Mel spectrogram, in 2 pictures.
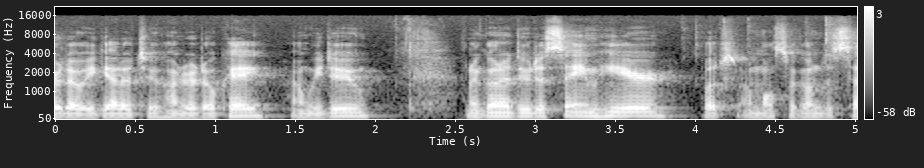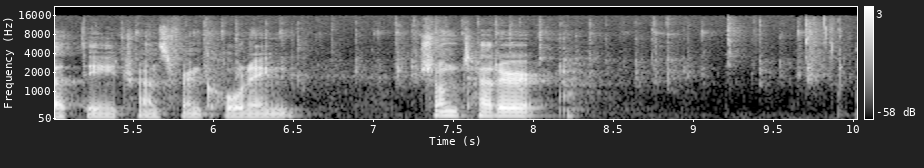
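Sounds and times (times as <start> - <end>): faint typing on computer keyboard: 3.2 - 10.0.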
